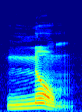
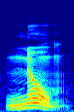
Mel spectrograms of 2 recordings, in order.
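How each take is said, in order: No difference in how they are said.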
